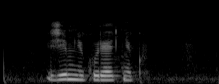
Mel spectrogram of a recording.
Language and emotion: Russian, neutral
